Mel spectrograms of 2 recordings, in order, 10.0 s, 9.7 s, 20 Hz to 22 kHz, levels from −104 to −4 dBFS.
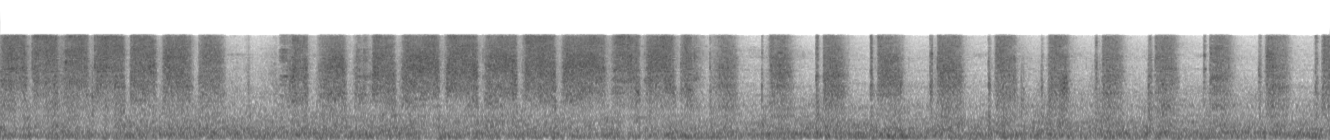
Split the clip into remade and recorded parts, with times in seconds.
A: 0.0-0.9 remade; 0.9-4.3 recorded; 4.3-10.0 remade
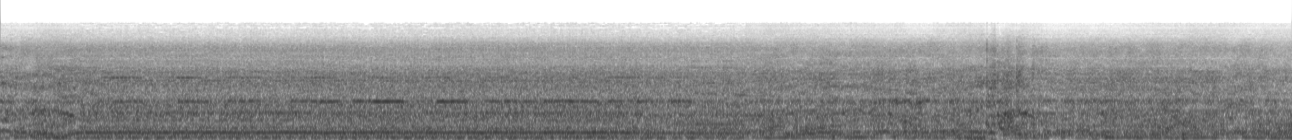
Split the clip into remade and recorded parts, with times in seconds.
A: 0.0-0.6 remade; 0.6-5.6 recorded; 5.6-9.7 remade

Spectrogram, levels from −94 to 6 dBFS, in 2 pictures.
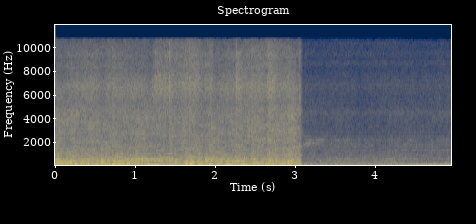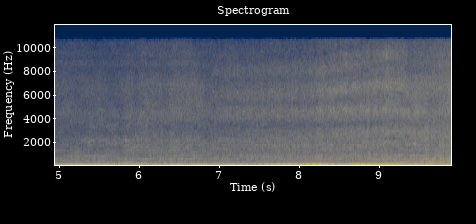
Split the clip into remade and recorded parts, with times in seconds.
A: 0.0-6.9 remade; 6.9-9.3 recorded; 9.3-9.9 remade

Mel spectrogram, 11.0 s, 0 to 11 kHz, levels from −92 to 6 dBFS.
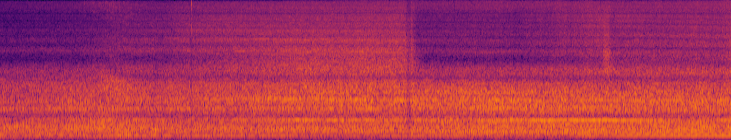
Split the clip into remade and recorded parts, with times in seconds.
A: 0.0-11.0 recorded

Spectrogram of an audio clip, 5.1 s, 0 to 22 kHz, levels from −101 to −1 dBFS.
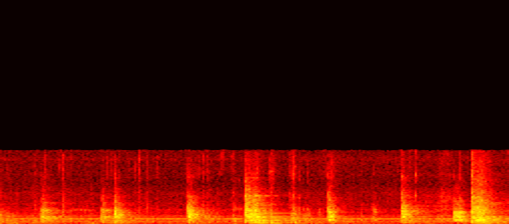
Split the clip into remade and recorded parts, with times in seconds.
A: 0.0-5.1 recorded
